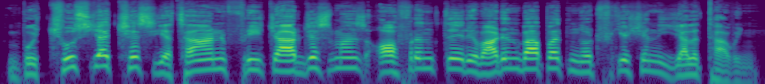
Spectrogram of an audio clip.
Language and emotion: Kashmiri, neutral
